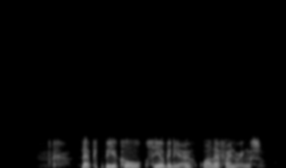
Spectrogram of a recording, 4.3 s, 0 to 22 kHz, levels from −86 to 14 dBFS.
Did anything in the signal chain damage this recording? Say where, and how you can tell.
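Yes, packet loss filled with silence at the network stage: flat silent gaps at 1.44–1.52 s, before "you call see your", and 3.36–3.38 s, after "your video while their". The 80 ms and 20 ms holes fit 20 ms packets. On a spectrogram they show as blank vertical bands with hard edges.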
